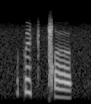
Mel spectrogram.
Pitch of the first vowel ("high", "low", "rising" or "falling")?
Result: high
